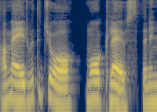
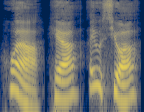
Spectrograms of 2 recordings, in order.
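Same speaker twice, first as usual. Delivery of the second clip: upper RP accent; 5 semitones higher than usual. Shown as a demonstration. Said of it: "open endings in upper R P".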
